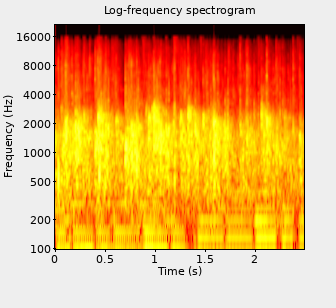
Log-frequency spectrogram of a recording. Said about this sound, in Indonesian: Ya, baik, tepuk tangan.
